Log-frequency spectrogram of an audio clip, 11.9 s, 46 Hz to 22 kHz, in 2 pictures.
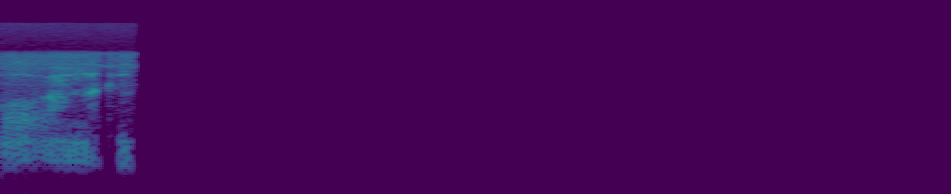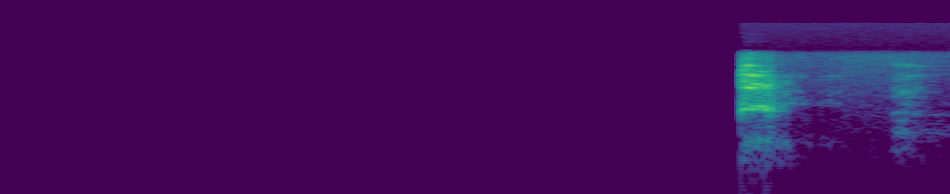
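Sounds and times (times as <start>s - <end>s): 
dog barking: 10.6s - 11.7s.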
